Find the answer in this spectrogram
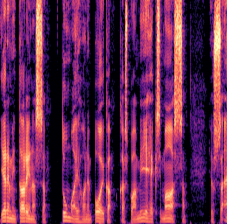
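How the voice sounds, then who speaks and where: The recording is very clean and the background silent. A man's voice sits at a very deep, low pitch. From Finland. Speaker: podcast host. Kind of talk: scripted narration. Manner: formal.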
